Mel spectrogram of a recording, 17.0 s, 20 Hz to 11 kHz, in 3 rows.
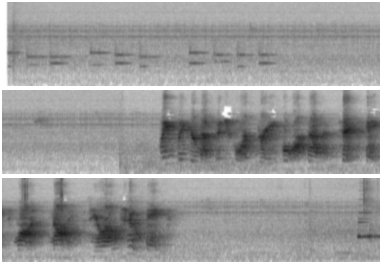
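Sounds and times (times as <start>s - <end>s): touch-tone keypad beeps: 0.2s - 4.2s
low hum: 0.2s - 17.0s.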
